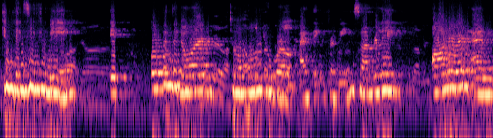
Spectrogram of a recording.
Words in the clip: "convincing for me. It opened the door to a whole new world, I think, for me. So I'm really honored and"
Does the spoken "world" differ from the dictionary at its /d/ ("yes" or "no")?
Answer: no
